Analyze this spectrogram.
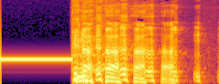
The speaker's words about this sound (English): So can you just put beeps over that? Yeah, like, yeah, I'll just beep it out. In case you didn't get that.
